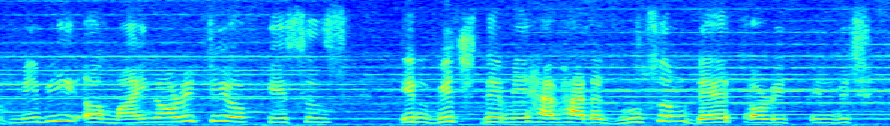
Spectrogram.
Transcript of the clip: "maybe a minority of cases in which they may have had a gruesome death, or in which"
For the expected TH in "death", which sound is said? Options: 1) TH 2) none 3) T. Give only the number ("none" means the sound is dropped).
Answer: 3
